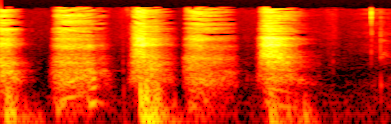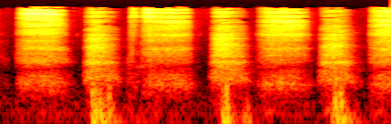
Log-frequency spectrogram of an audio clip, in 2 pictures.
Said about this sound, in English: if you don't know what Wim Hof breathing is, it's basically you inhale and then a shallow exhale.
